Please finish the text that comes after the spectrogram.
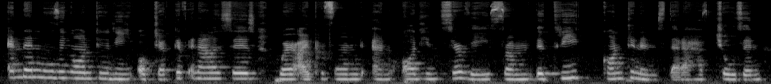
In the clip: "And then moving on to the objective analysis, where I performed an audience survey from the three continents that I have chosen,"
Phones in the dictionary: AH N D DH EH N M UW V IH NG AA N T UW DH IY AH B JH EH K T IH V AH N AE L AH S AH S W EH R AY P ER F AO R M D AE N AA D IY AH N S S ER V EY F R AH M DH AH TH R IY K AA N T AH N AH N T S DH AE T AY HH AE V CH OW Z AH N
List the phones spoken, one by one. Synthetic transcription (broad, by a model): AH N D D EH N M UW V IH NG AA N T UW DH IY AH B JH EH K T IH V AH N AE L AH S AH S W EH R AY P ER F AO R M D AE N AA D IY AH N S S ER V EY F R AH M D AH T R IY K AA N T AH N AH N T S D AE T AY HH AE V CH OW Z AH N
